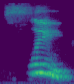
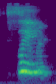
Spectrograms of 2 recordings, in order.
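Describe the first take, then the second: First: The syllable sounds heavy and full. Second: The syllable sounds light despite rounded lips. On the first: The speaker calls it right. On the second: The speaker calls it wrong. "hanya bibirnya saja, tapi suaranya tidak tebal"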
